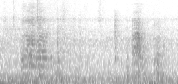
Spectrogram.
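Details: A female pet Yellow-collared Macaw, hiding in a cabinet indoors, makes odd nasal, bleating squawks in two short bursts, the first wavering and the second sharper. A person talks just before and after.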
